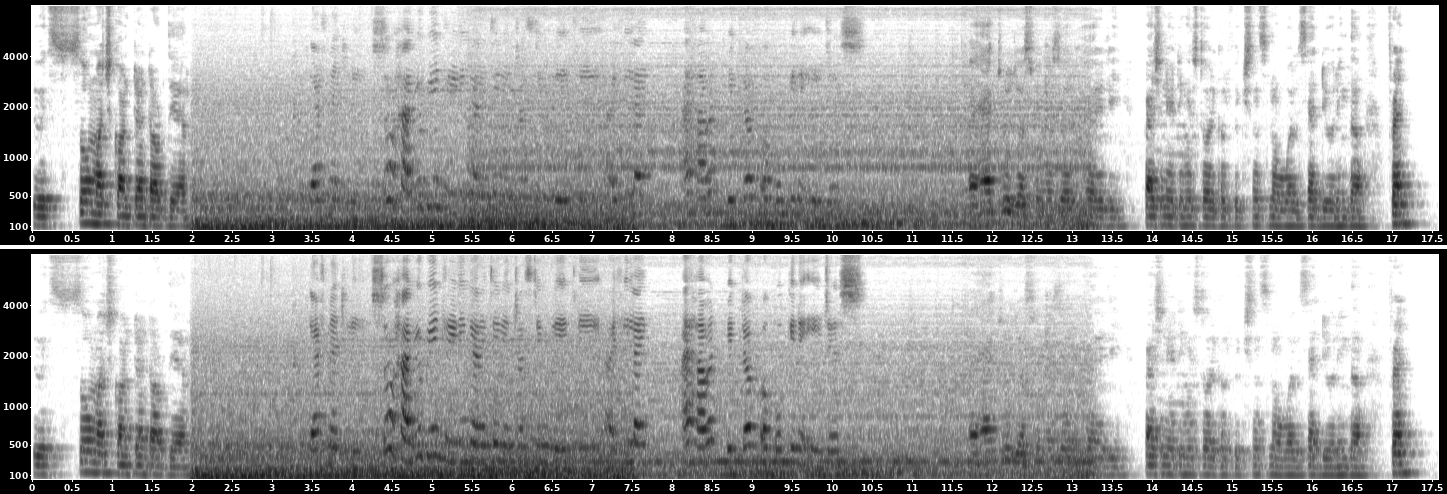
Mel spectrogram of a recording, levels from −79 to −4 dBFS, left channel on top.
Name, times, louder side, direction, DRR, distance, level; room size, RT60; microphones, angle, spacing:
voice 1, 0.0-2.0 11.7-13.6 13.9-17.1, left 3 dB, 70° left, 0.7 m, -24 dB
sound 1, 2.0-7.5, right 1 dB, 15° right, 0.3 m, -18 dB
voice 2, 3.4-7.7 8.1-10.4, right 5 dB, 70° right, 0.5 m, -24 dB
sound 2, 5.4-13.3, equal, 20° left, 1.3 m, -23 dB
5.0 x 3.1 x 2.5 m
head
